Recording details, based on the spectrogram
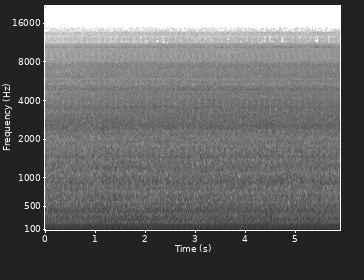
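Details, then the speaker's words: Nissan 300ZX just after installing new spark plugs and refitting the balance tube; a coil pack is slightly loose. Low idle with a pulsing, uneven, lumpy beat, still a little stumble; cause not confirmed (fuel injectors suggested). "This plug is loose a little bit. I mean, this coil pack is loose a little bit, but it's running. Still got that little stumble."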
